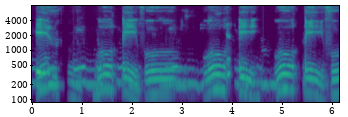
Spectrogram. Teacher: Dibaca panjang boleh 5, boleh 2 harokat. Iz wuqifu, zal sukun bukan kol-kolah. Ya, jangan dipantulkan.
